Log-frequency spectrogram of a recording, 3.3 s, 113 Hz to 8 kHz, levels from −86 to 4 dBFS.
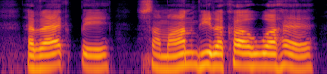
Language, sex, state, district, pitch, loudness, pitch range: Hindi, male, Jharkhand, Ranchi, 180 Hz, -16 LUFS, 165-190 Hz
